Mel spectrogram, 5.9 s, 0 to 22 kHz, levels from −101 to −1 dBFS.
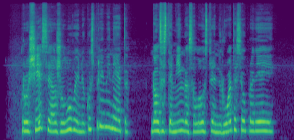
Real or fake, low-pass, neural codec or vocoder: real; 19.8 kHz; none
